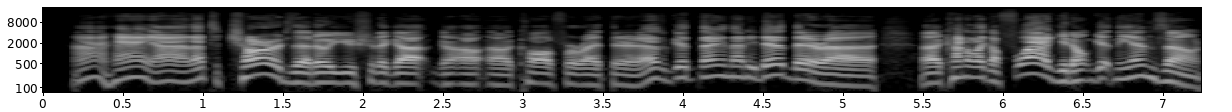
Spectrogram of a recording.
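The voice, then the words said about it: Imitates another person's voice. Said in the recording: “dead on D- Doug Gottlieb there. That's about as good of impersonation as you've ever ... thought it was Doug for a second.”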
